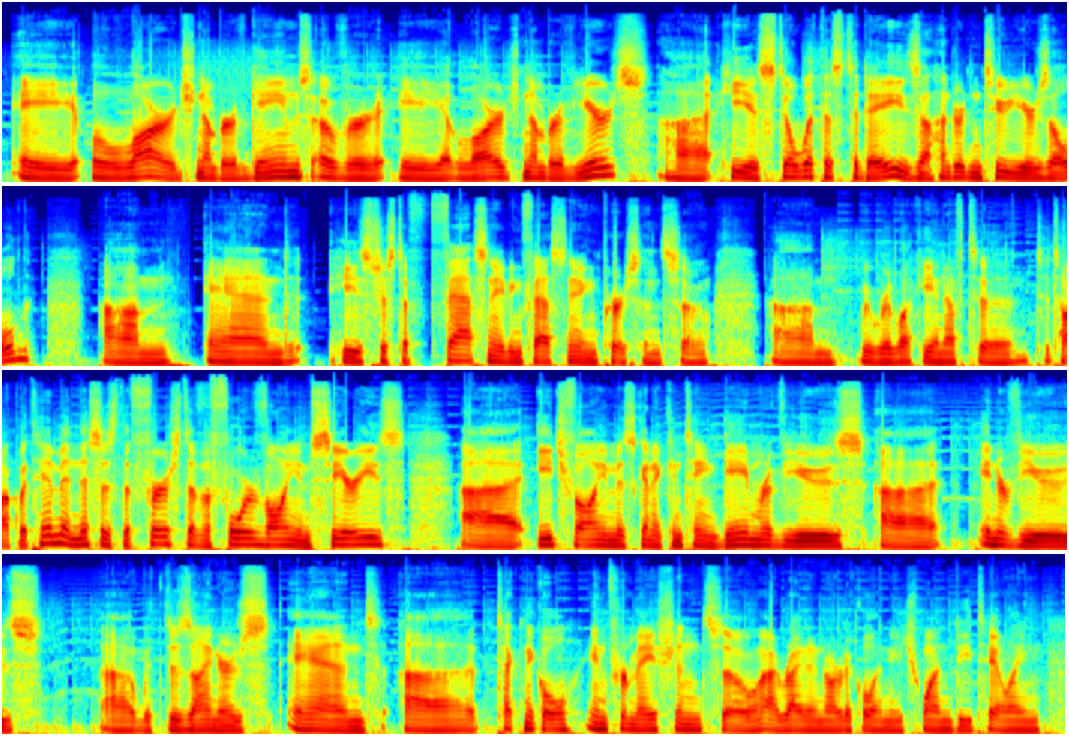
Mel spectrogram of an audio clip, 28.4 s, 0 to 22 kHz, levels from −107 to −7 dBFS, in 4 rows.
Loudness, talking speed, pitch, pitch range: -15 LUFS, 165 wpm, 115 Hz, 105-130 Hz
